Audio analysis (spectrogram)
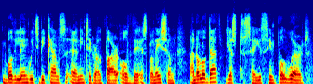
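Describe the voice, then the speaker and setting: Spanish guy speaking english, gravelly voice, dry sound, feels his way thru words. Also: medium pitch, steady tone, normal speed, darkish tone, no echo. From Spain. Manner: searching for words, hesitant. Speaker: learner interviewee.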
